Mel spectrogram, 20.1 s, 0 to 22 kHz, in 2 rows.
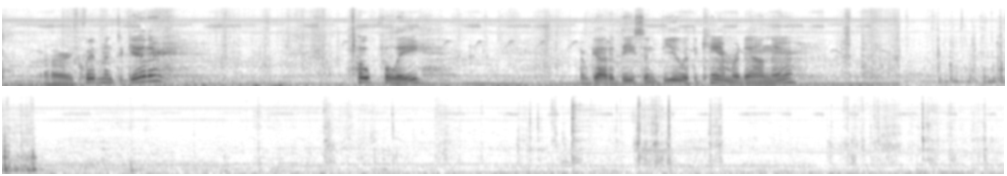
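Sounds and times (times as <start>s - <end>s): bees buzzing: 0.0s - 20.0s.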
